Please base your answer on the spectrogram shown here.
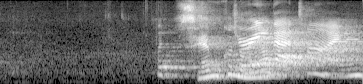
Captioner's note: speaking tibetan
